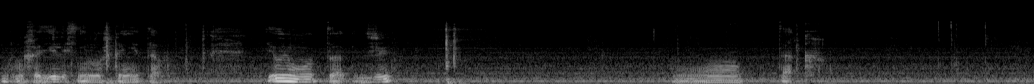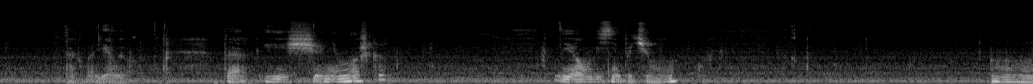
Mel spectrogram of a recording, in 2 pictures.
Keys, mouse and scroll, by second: 1.0 KP_3, 9.8-11.9 middle drag, 11.9 click, 13.3 click.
